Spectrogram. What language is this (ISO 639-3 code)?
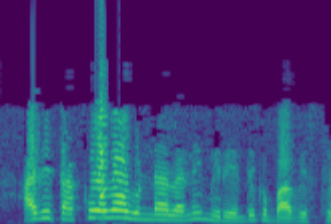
tel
